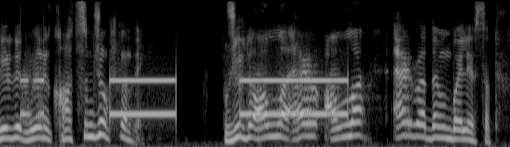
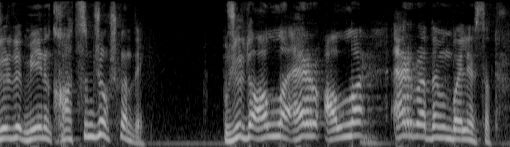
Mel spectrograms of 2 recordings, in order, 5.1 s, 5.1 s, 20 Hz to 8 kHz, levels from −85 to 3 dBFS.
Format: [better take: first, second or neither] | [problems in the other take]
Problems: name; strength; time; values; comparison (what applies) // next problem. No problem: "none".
second | noise reduction (neural diffusion model UNIVERSE++)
